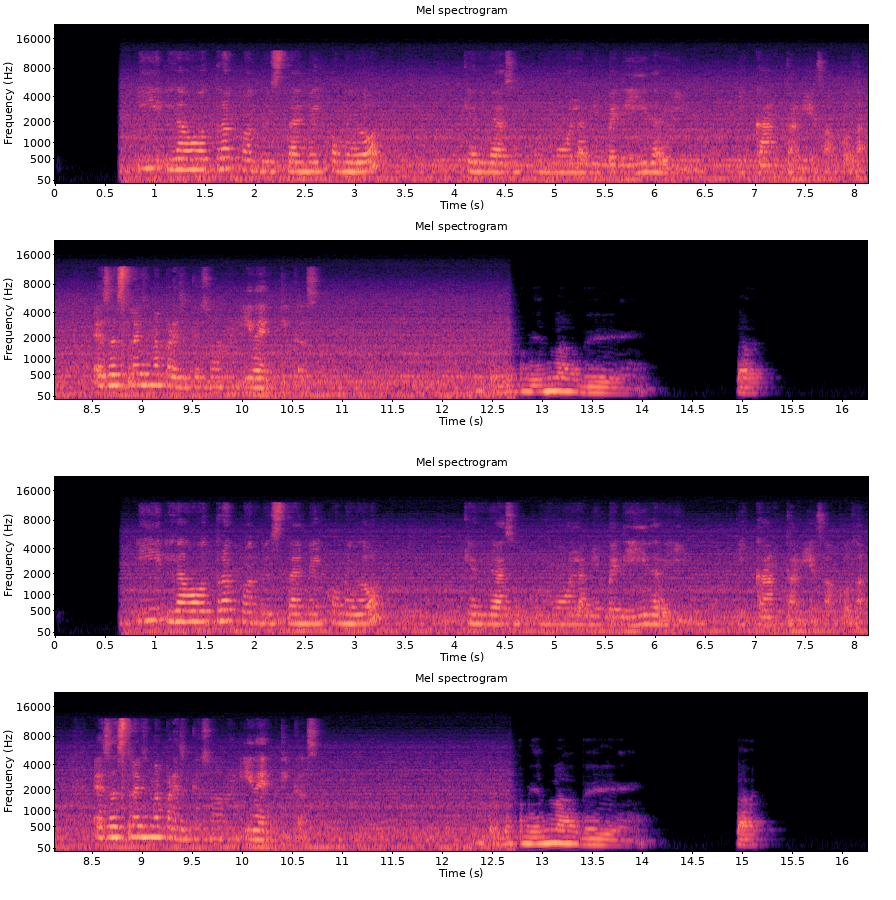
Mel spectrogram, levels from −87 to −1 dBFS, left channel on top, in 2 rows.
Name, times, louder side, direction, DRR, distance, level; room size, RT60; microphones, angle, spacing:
sound 1, 0.6-12.7, left 2 dB, 70° left, 0.6 m, -30 dB
voice 1, 0.8-3.2 4.1-6.5 6.8-10.7, equal, 25° left, -3 dB, 0.5 m, -23 dB
voice 2, 12.3-14.0 14.9-15.1, right 1 dB, 50° right, 4 dB, 0.6 m, -25 dB
3.3 x 2.2 x 2.8 m, 0.34 s
head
